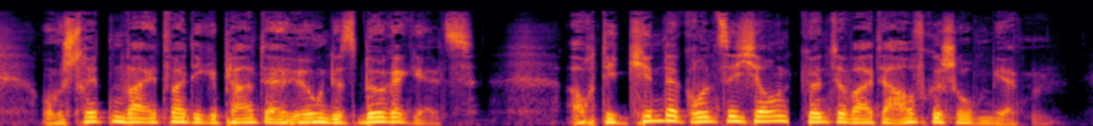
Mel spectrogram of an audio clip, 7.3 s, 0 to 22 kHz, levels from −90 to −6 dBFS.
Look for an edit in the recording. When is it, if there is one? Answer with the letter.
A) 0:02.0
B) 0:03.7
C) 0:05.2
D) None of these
C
